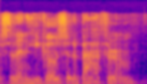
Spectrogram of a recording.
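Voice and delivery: usual speaking voice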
